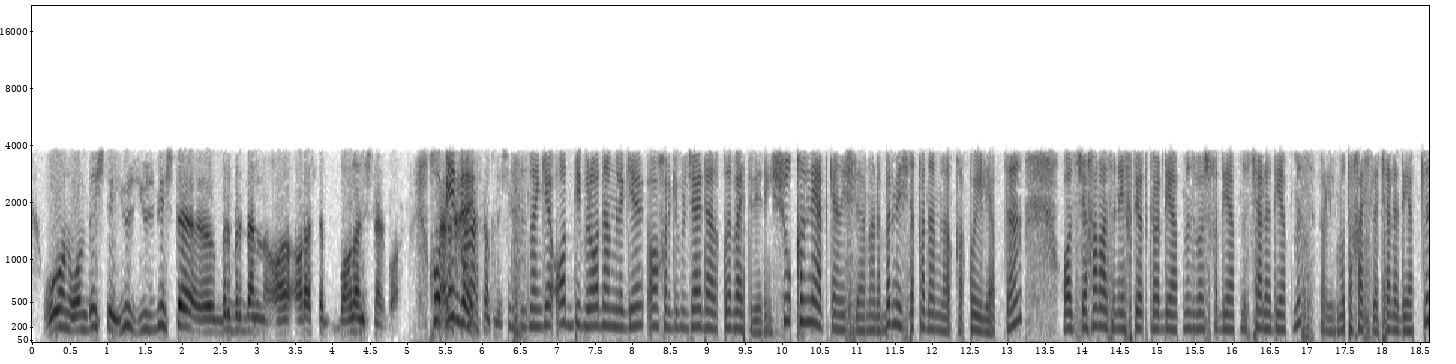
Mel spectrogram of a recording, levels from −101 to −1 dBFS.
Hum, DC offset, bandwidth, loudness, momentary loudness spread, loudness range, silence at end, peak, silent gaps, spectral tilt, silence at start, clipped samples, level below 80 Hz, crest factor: none; under 0.1%; 4 kHz; -25 LUFS; 12 LU; 6 LU; 0 s; -4 dBFS; none; -3 dB/octave; 0 s; under 0.1%; -52 dBFS; 22 dB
